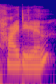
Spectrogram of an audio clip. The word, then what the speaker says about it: Hidilyn: it for a start i think her name is actually pronounced heidi lin oh hi dylan i believe so hi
